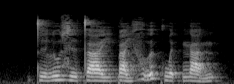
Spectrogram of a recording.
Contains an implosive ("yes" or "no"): yes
